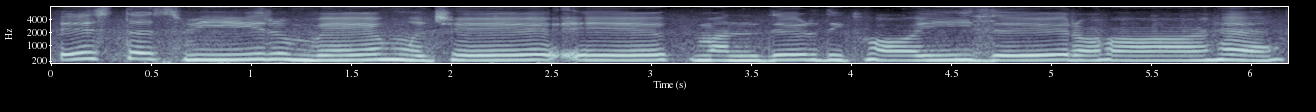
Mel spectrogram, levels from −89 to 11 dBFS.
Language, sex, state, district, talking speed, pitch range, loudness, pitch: Hindi, female, Madhya Pradesh, Katni, 95 wpm, 245-270 Hz, -9 LUFS, 255 Hz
